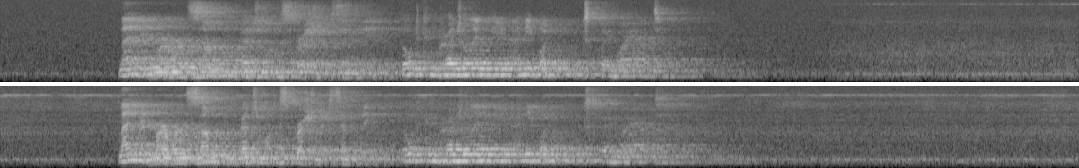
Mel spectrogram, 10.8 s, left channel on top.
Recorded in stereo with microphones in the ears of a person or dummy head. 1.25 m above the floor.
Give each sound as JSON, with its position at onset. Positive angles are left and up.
{"t": 1.2, "sound": "a man speaking", "side_deg": -50, "distance_m": 1.0}
{"t": 4.0, "sound": "a man speaking", "side_deg": 70, "distance_m": 1.6}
